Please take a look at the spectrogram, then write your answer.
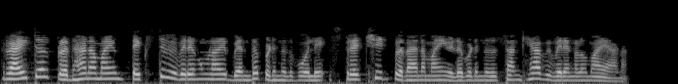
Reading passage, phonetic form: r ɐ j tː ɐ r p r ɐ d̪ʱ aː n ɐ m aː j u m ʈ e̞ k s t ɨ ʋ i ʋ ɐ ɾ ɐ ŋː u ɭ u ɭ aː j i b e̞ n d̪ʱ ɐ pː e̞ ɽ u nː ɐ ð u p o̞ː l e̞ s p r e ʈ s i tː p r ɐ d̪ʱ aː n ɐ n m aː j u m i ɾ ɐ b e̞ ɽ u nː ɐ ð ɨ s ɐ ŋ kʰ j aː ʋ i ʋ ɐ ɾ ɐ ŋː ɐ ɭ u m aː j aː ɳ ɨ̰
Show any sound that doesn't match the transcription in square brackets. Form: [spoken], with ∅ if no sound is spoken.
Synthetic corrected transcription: r ɐ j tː ɐ r p r ɐ d̪ʱ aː n ɐ m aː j u m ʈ e̞ k s t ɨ ʋ i ʋ ɐ ɾ ɐ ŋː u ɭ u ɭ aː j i b e̞ n d̪ʱ ɐ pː e̞ ɽ u nː ɐ ð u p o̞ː l e̞ s p r e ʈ [ʂ] i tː p r ɐ d̪ʱ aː n ɐ [∅] m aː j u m i [ɽ] ɐ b e̞ ɽ u nː ɐ ð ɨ s ɐ ŋ kʰ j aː ʋ i ʋ ɐ ɾ ɐ ŋː ɐ ɭ u m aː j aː ɳ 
